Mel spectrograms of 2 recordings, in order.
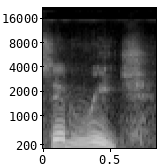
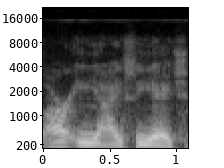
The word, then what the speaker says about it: Reich: the two of us, a fellow named Sid Reach, was spelled R E I C H. You think it'd be Reich, but he pronounced it reach.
